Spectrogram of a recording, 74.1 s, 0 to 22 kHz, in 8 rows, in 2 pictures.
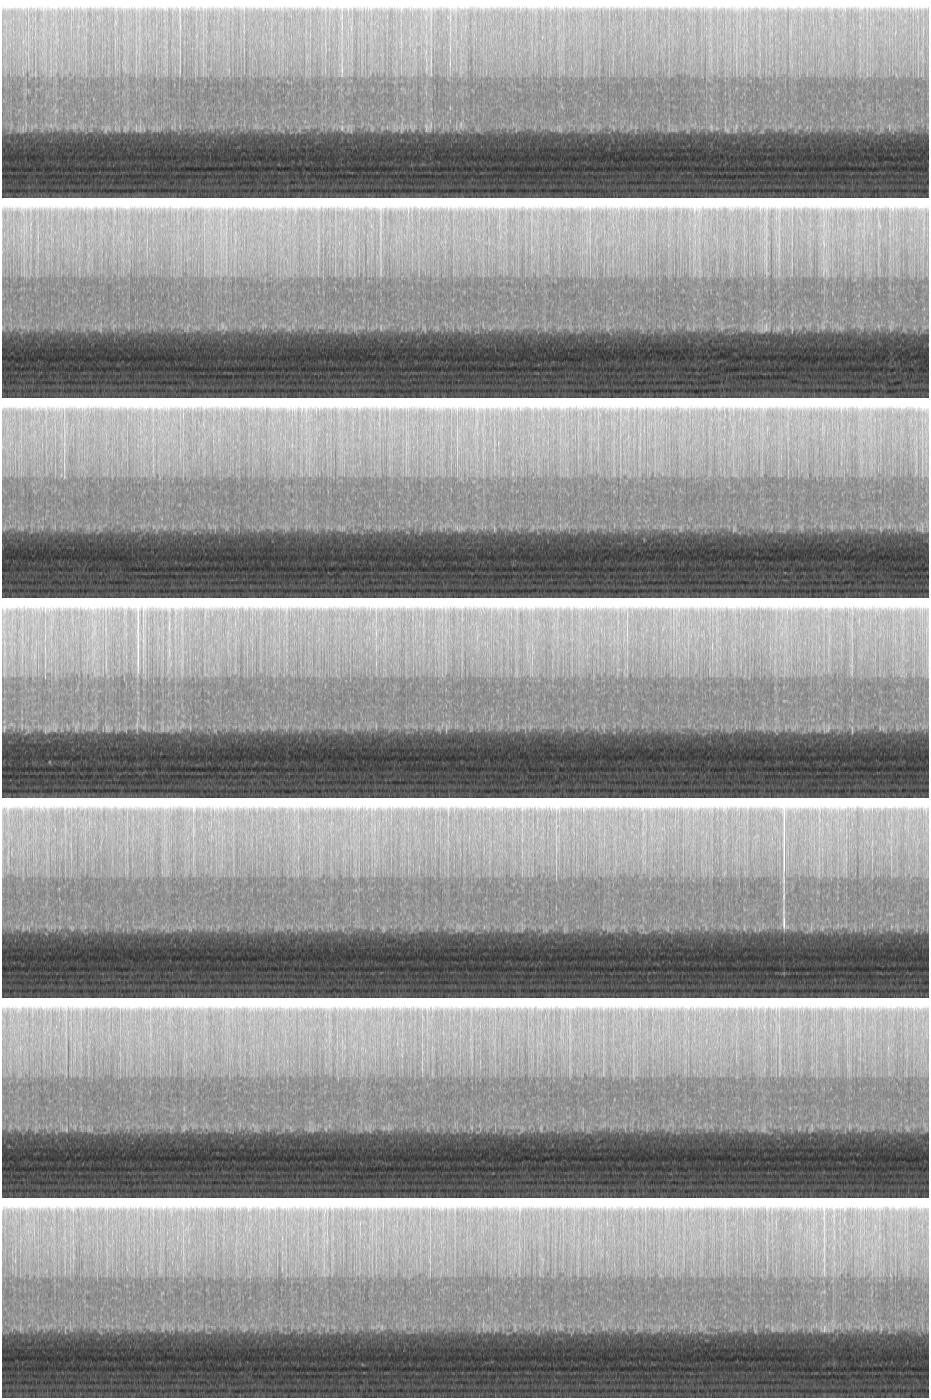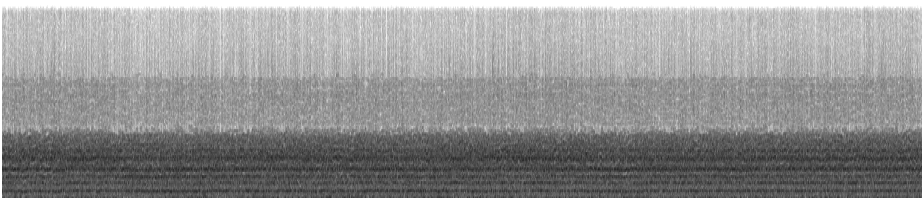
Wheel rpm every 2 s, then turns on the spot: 220, 230, 230, 230, 230, 230, 220, 230, 250, 220, 230, 230, 220, 220, 220, 220, 240, 220, 230, 230, 240, 230, 230, 230, 230, 230, 230, 230, 230, 230, 230, 230, 230, 230, 240, 230, 230.
none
